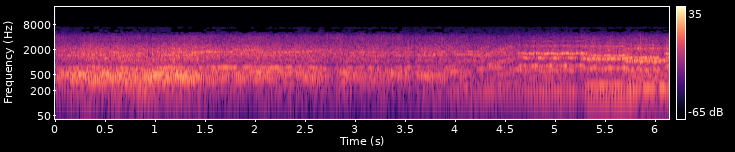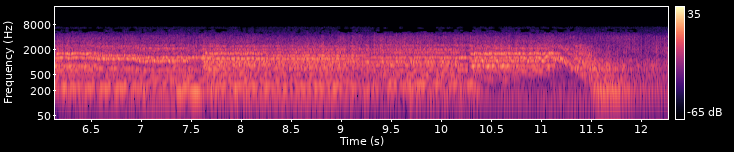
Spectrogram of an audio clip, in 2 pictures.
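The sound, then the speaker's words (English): A train whistle sounds in long, steady harmonic blasts over the continuous rumble and clatter of a rolling train, loud, with no talking. “You see, I take the same train every week at this time.”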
